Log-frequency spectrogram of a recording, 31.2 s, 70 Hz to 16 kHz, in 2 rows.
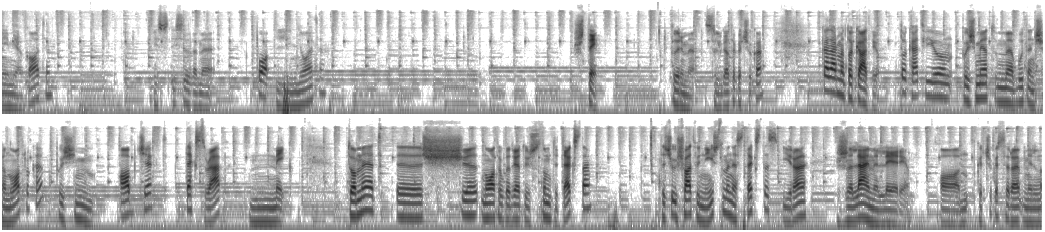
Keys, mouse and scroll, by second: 0.2 alt+scroll down 1, 1.6 click, 1.6 alt+scroll up 1, 1.6 space, 2.1 alt+scroll up 1, 2.1 space, 2.5 click, 7.0 click, 8.5 shift+click, 9.4 alt+scroll down 1, 10.0 space, 10.7 click, 11.3 space, 11.7 click, 11.7 alt+scroll down 1, 14.3 click, 17.3 click.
